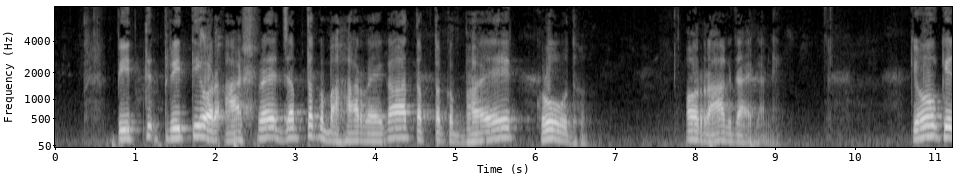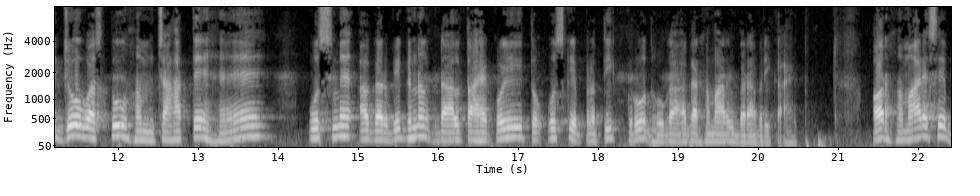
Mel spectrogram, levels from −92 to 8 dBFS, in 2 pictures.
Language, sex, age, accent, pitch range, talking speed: Hindi, male, 50-69, native, 110-160 Hz, 110 wpm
